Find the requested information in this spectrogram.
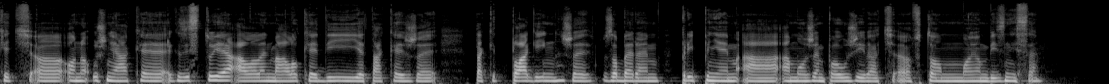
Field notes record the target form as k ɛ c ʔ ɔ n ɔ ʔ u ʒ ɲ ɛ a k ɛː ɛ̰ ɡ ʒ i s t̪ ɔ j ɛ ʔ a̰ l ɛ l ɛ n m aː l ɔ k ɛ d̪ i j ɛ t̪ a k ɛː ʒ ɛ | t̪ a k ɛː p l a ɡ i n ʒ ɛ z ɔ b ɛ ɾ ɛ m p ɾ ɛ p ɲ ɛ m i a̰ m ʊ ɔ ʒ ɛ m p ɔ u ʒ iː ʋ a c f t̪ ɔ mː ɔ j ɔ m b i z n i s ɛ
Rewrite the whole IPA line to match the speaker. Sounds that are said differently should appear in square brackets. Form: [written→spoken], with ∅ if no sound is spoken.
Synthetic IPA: k ɛ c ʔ ɔ n ɔ ʔ u ʒ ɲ ɛ a k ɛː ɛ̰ ɡ [ʒ→z] i s t̪ [ɔ→u] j ɛ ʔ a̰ l ɛ l ɛ n m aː l ɔ k ɛ d̪ i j ɛ t̪ a k ɛː ʒ ɛ | t̪ a k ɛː p l a ɡ i n ʒ ɛ z ɔ b ɛ ɾ ɛ m p ɾ [ɛ→i] p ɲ ɛ m [i→a] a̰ m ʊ ɔ ʒ ɛ m p ɔ u ʒ iː ʋ a c f t̪ ɔ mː ɔ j ɔ m b i z n i s ɛ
